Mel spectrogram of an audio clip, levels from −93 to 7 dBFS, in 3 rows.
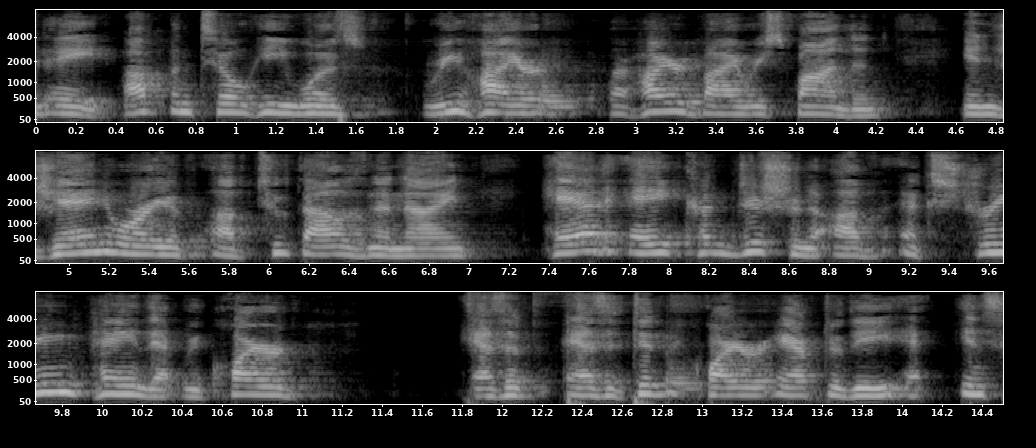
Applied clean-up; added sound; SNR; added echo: neural mask model DeepFilterNet 3.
